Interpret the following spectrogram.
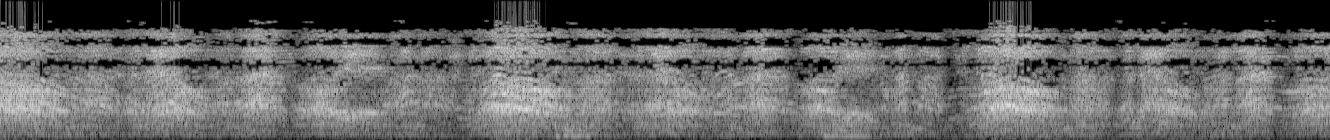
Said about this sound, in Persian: سه تا صلوات بلند مرحمت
